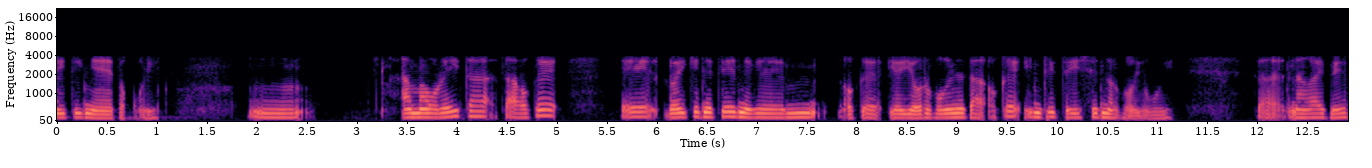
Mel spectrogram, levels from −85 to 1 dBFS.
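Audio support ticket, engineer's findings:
Findings: no audio fault found in this speech clip.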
